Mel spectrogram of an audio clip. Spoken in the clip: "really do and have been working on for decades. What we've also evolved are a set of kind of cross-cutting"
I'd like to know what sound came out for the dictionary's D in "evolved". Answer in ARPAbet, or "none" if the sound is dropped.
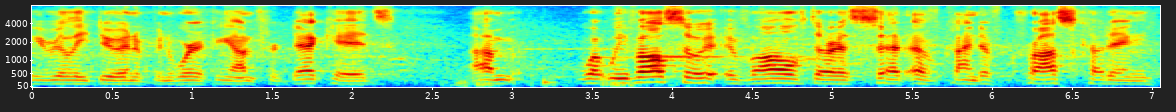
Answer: D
